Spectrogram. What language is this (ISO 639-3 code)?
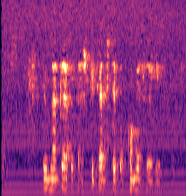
glg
